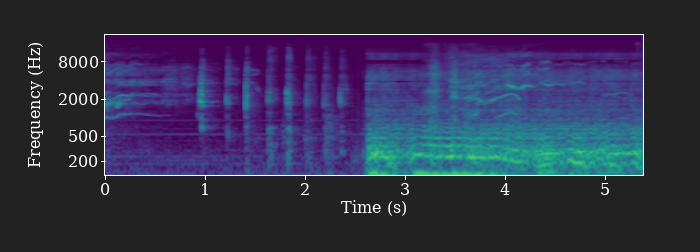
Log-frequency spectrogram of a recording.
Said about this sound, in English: That was a long and crispy one. Would you like me to play another fart sound?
